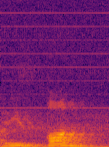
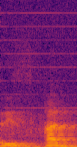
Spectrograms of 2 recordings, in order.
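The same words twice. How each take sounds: First: The q sound is heavy and raised. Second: The q sound is light and thin. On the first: The speaker calls it right. "والصواب رزقا" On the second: The speaker calls it wrong. "ويستفيدون القاف من كلمة رزقا، هكذا"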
